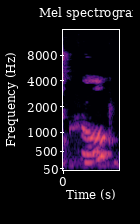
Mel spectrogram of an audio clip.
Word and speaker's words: cruel: And just to confirm, you're pronouncing cruel as cruel, like a single syllable that rhymes with school.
